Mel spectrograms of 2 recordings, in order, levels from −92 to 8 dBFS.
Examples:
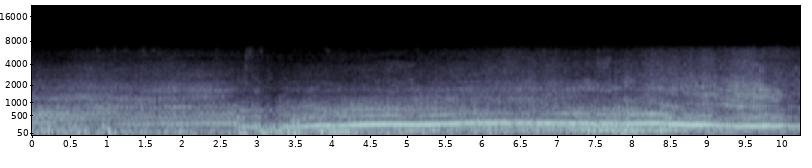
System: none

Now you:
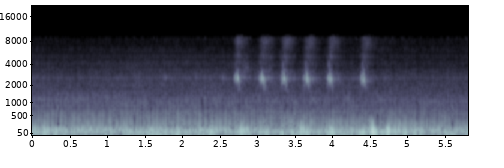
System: vocoder, Vocos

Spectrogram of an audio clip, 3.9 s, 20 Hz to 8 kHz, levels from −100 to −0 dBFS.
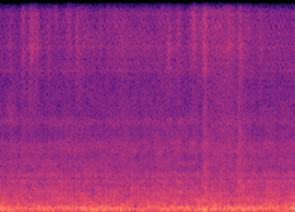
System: vocoder, Vocos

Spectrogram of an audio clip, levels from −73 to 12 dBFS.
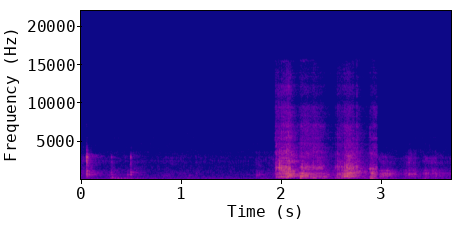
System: codec, DAC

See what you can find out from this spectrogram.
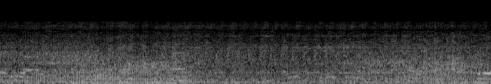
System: vocoder, WaveNeXt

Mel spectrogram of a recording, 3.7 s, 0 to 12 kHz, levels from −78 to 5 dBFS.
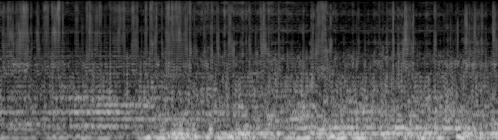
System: vocoder, BigVGAN v2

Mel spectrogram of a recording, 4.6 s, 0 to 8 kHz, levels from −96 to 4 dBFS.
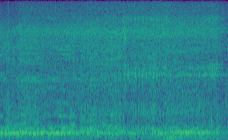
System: vocoder, WaveNeXt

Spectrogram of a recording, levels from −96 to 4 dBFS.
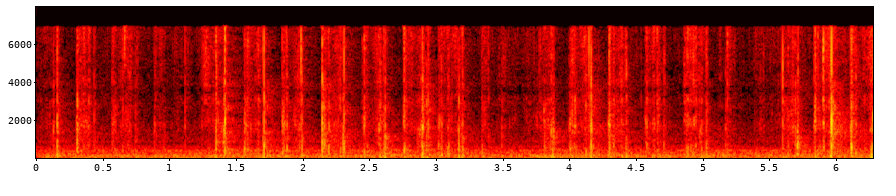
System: none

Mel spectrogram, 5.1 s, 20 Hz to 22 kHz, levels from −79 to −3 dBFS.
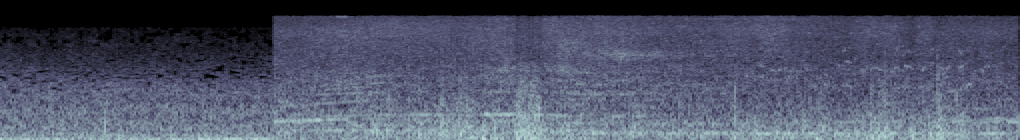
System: none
